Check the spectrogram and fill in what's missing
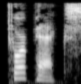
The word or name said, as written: torpex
